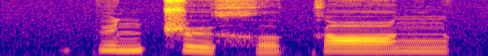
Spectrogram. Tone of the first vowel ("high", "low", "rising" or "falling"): high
